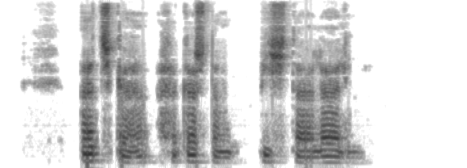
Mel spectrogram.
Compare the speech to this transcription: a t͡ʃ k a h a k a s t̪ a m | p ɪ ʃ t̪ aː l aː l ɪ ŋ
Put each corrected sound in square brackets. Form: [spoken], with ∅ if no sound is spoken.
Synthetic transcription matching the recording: a t͡ʃ k a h a k a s t̪ a m | p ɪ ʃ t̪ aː l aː l ɪ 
